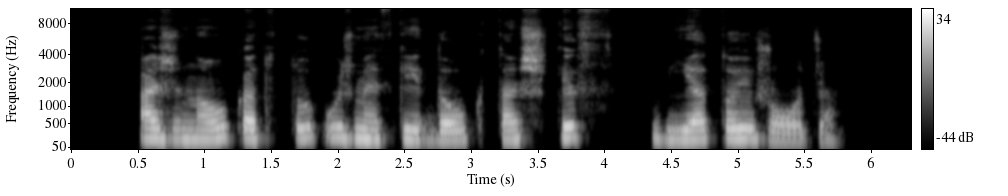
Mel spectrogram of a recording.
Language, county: Lithuanian, Šiauliai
